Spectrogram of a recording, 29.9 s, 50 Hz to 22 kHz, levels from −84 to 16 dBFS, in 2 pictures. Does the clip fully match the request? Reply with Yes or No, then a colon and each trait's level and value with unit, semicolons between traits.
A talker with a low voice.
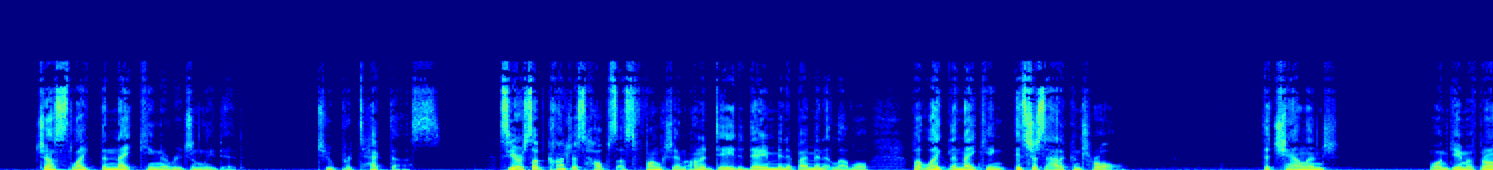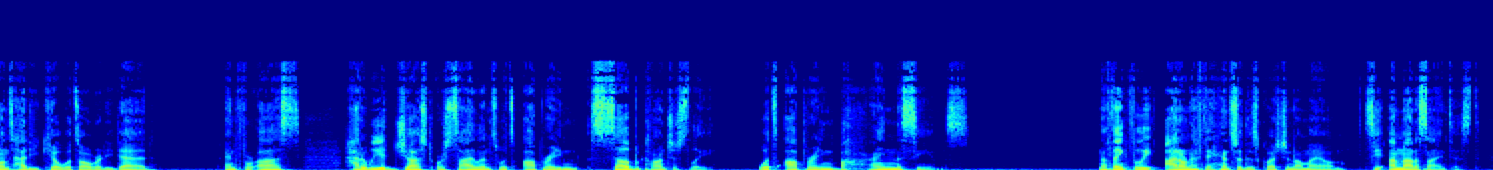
Yes: low, 125 Hz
